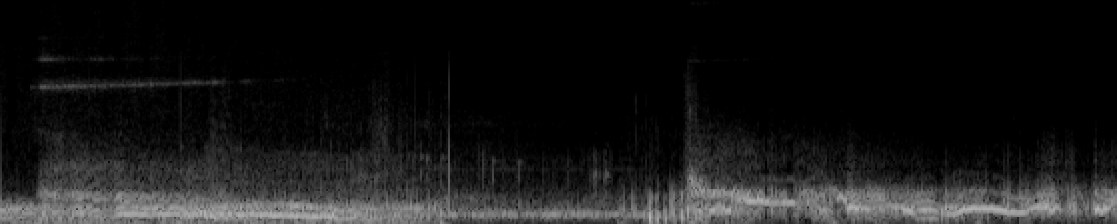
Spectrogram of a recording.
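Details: Stomach growling recorded from a person: borborygmi.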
